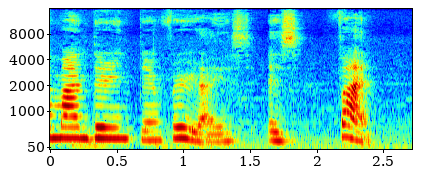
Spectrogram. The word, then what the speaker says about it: 饭: So the Mandarin term for rice is 饭, 饭. So as you can see, it has the fourth tone. So we're gonna sound like we're exclaiming. So we're gonna pronounce it as 饭, 饭, like that.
